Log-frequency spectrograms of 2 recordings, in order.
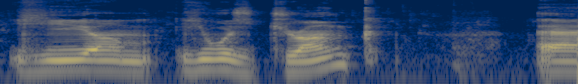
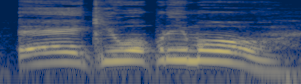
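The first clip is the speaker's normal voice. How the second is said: put-on higher-pitched Mexican-accented greeting; Mexican cellmate voice; 10 semitones higher than usual. Mexican cellmate greeting the new guy in a higher Mexican accent. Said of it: "you know how Mexicans, they talk".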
